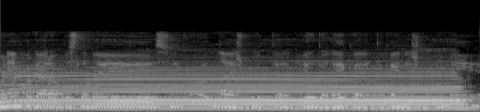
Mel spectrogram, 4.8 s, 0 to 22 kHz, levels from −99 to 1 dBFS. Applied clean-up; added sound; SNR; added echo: none; Bowed string instrument; -3 dB; reverberation time 0.8 s.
